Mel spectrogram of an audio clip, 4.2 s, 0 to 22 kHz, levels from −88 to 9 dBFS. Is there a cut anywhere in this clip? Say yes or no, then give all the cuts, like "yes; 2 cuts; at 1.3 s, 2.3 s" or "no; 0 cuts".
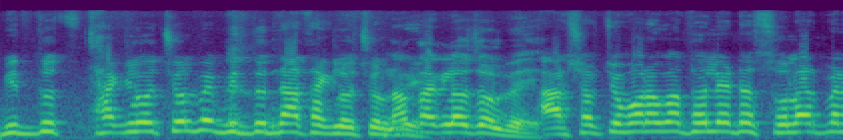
no; 0 cuts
